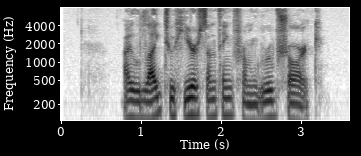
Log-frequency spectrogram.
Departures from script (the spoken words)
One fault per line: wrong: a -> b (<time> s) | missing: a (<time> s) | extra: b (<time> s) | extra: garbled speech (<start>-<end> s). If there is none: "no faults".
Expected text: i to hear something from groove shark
extra: would like (0.9 s)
